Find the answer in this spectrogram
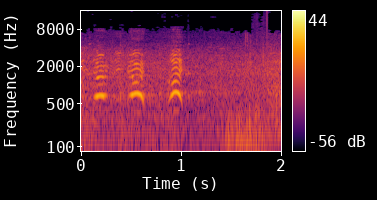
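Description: A man shouting three short, loud calls, angrily scolding a cyclist for riding on the pavement.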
